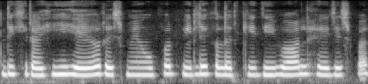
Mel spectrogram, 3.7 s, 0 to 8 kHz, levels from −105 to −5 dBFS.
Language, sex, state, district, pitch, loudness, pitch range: Hindi, female, Madhya Pradesh, Bhopal, 230 Hz, -13 LUFS, 220-240 Hz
